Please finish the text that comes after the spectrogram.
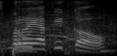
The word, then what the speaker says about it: Spreafico: We got the last name right now. Spreafico. I have no doubts that now the pronunciation is perfect.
